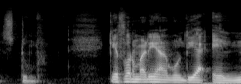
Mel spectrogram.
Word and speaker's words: Stumpf: Esos oficiales serían Sperler, Weber, Kesselring y Stumpf, siempre se olvida que en alemán se pronuncia así, Stumpf, que formarían algún día el núcleo de los mandos del Luftwaffe.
